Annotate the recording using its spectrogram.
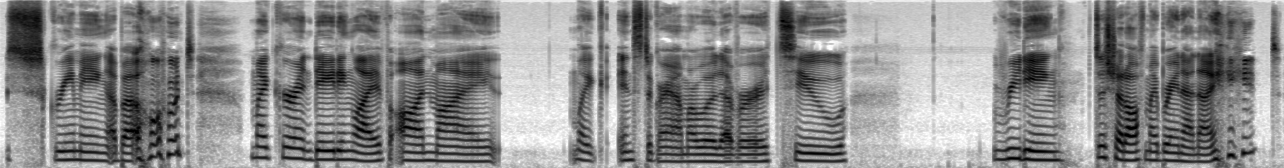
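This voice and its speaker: A woman's voice: fairly low pitch, clean tone, no echo, studio quality. A woman in her twenties hosting a podcast, chatting casually and giggling as she talks about her life. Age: 20s. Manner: chatty, giggly, animated storytelling. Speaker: podcast host. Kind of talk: casual chat.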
